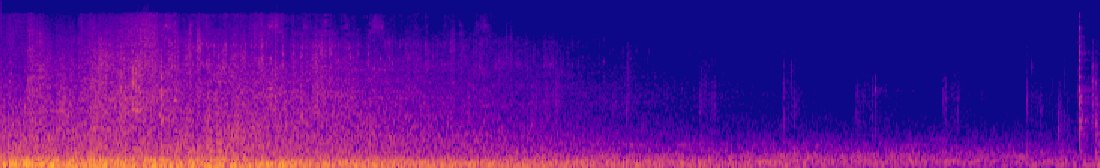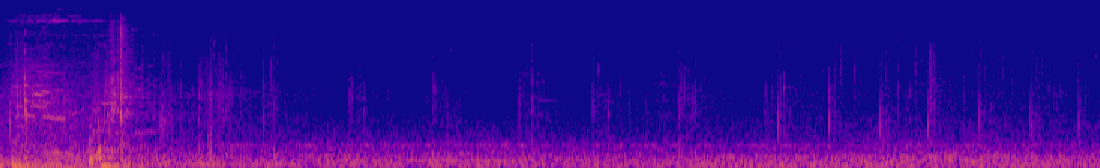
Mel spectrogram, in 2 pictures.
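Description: A fire spell cast in Hogwarts Legacy: a loud rushing, roaring burst opens and slowly fades, then a second sharp flare hits midway, followed by light tapping steps over a low ambient hum.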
